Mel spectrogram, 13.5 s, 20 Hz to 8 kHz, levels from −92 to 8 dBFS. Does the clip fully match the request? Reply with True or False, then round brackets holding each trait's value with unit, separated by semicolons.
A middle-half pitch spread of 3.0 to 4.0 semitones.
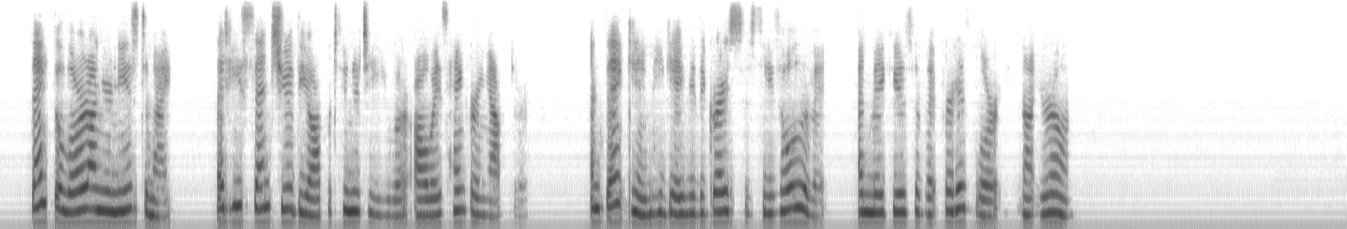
True (3.5 semitones)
